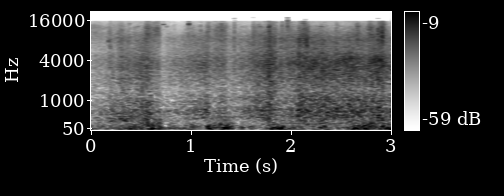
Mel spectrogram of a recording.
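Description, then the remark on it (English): Strong wind of a gale buffets the microphone, with salty wind and rain, over a continuous roar of surf from a rough, furious sea, loud and unbroken for the whole stretch, with no voices. “Speaking of salt, even the wind, the rain tastes salty today.”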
